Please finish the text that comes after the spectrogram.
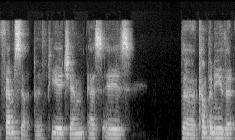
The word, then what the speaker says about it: PHMSA: This is potential meeting dates for I think that she pronounced it FEMSA, the PHMSA's, the company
